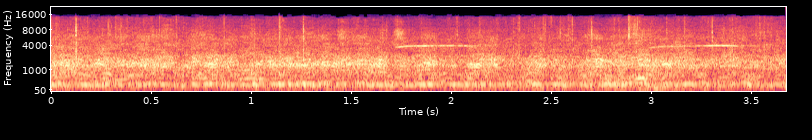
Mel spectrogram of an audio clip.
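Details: Many ducks on a farm in a dense, continuous chorus of overlapping nasal quacks. Faint thin high whistles drift through now and then.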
